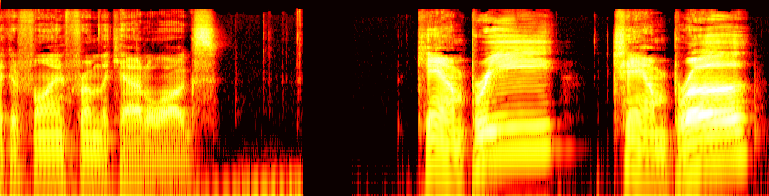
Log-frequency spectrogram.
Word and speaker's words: chambray: find from the catalogs cambrie tambra chambray you can call it what you may it should be pronounced with a k sound because of the etymology the word canberra comes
